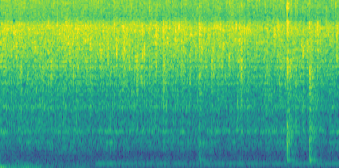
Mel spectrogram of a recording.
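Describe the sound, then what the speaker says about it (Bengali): Potato pieces fry in oil rendered from fish, giving a steady close sizzle with a few soft stirring scrapes near the end. "যেহেতু আলু ভাজতে একটু সময় লাগবে, তার জন্য প্রথমে আলুগুলো একটু ভেজে নেব।"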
